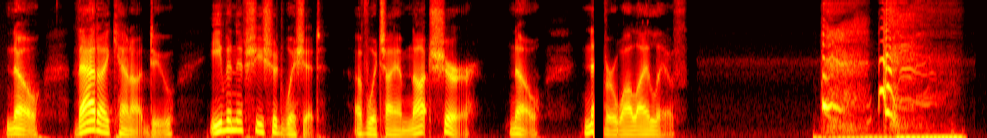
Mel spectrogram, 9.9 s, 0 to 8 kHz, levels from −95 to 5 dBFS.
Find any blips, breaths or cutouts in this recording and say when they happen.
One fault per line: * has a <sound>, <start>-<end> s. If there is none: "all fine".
* has a dropout, 5.9-6.1 s
* has a laugh, 8.1-9.7 s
